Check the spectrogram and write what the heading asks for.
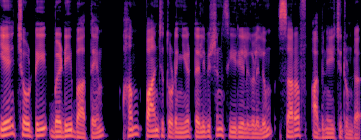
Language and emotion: Malayalam, neutral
